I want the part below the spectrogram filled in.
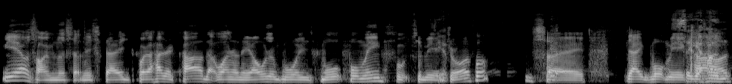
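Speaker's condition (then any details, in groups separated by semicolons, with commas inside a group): Cleft palate; congenital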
